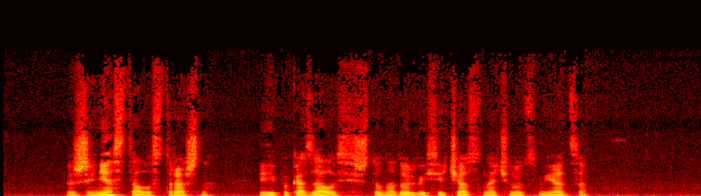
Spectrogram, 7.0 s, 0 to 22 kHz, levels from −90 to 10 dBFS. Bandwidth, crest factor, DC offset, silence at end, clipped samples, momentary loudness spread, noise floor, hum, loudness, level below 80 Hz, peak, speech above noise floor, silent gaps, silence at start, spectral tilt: 16 kHz; 20 dB; under 0.1%; 0.75 s; under 0.1%; 10 LU; -52 dBFS; none; -23 LUFS; -44 dBFS; -4 dBFS; 29 dB; none; 0.65 s; -5.5 dB/octave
